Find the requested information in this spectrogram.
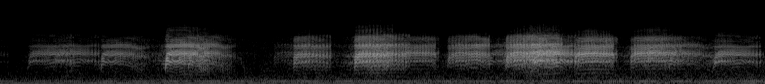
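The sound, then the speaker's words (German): Ravens cawing outdoors in a long run of harsh, raspy calls. Each short burst comes in quick succession with brief gaps, and the loudness stays fairly even. No voices. “Oder stören dich die Raben?”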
